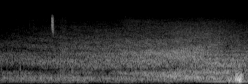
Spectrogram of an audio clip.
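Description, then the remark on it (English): Steady road traffic noise on a road with quite a lot of traffic, a broad continuous rumble and hiss that swells slightly as vehicles pass, with a brief high click early on and a low thump near the end. No one speaks. “Okay, so I'm now on a road where there's quite a lot of traffic, so I think I will stop this and talk to you again.”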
